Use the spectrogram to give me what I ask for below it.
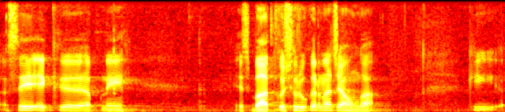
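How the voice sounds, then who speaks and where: A man addresses a hall audience through a stage microphone, telling a story to make a point. His voice sits slightly high for a man, and he gets loud when he acts out the scene. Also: gravelly. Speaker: invited speaker at a launch event. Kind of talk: public speech with a told anecdote. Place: event hall.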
